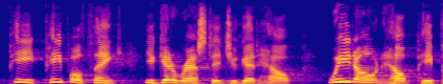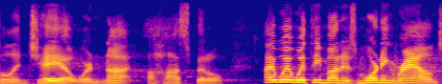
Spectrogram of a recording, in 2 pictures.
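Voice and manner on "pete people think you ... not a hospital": usual speaking voice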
